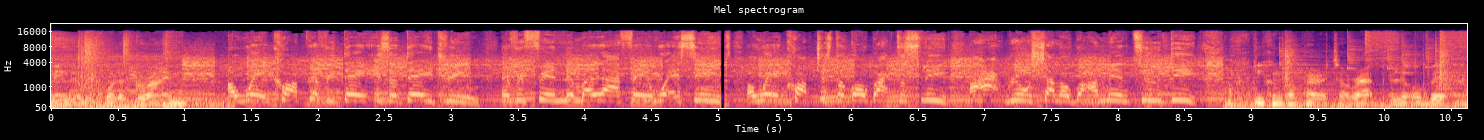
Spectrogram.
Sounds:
speech
pop music
music

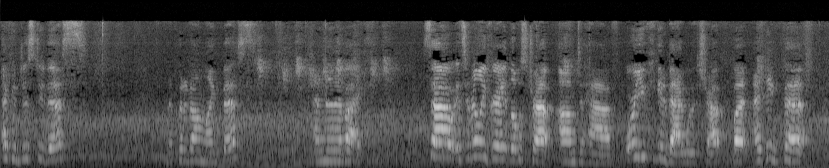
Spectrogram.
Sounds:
speech

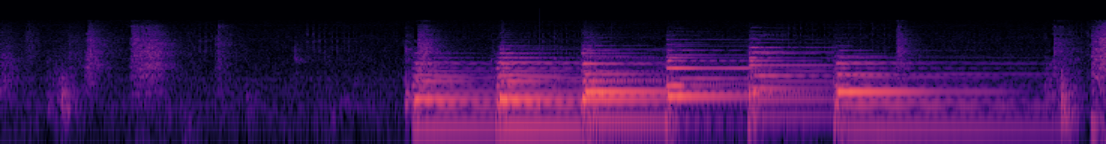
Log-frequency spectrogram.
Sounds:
music

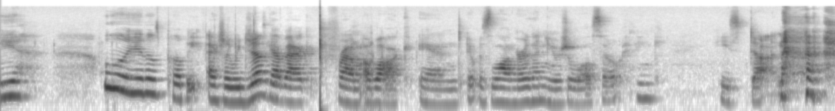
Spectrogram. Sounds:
speech

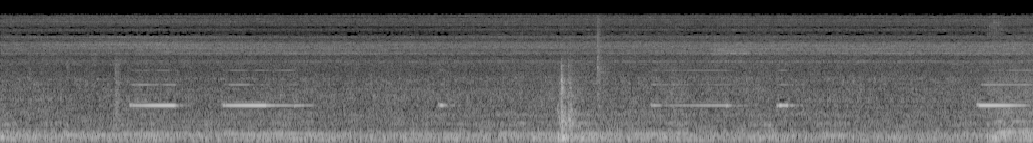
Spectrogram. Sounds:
reversing beeps
vehicle

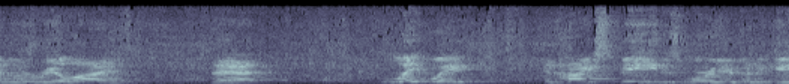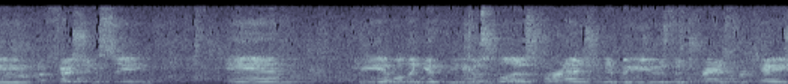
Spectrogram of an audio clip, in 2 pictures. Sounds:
speech

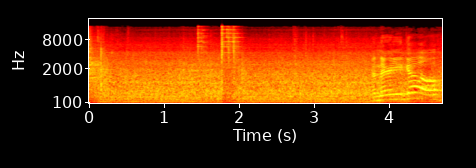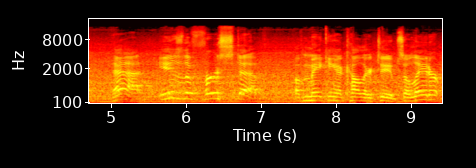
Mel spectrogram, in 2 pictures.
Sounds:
speech

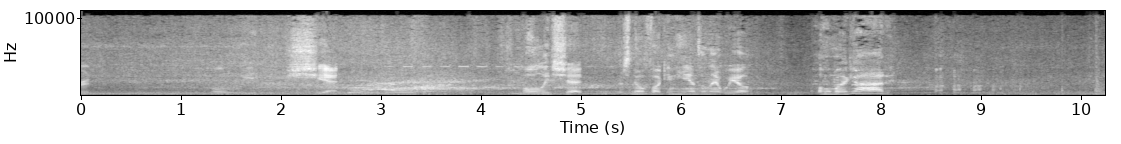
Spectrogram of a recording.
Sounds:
motor vehicle (road)
car
speech
vehicle

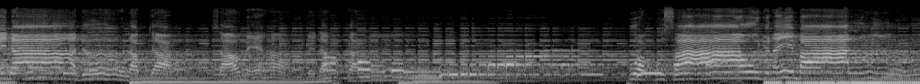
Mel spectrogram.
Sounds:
music

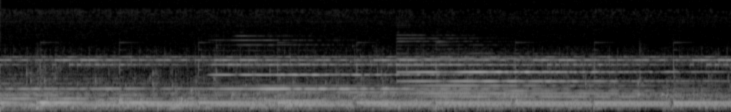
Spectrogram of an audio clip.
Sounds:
music

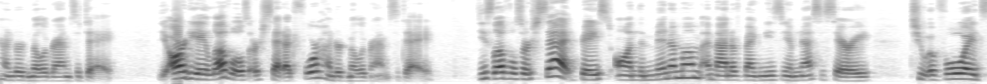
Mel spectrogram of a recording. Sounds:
speech

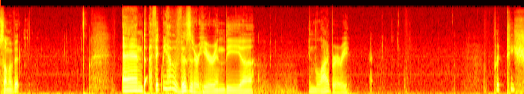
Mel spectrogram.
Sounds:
speech

